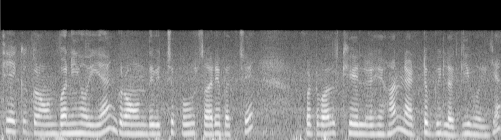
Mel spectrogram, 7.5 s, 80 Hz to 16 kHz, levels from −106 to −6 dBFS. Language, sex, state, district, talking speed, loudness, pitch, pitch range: Punjabi, male, Punjab, Pathankot, 165 wpm, -17 LUFS, 210 Hz, 200-225 Hz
